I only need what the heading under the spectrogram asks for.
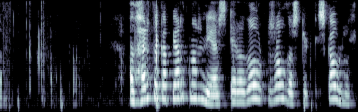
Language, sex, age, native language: Icelandic, female, 11, Icelandic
